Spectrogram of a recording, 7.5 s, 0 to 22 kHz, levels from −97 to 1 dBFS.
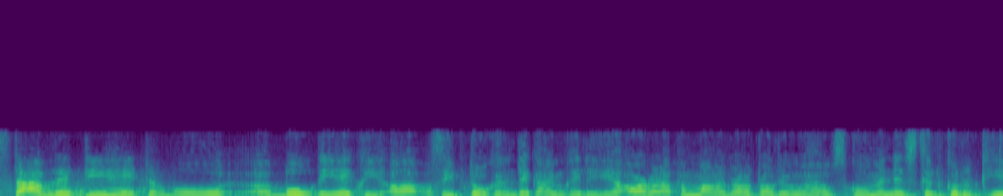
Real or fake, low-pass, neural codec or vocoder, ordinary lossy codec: fake; 7.2 kHz; codec, 16 kHz in and 24 kHz out, 0.4 kbps, LongCat-Audio-Codec, fine tuned four codebook decoder; none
